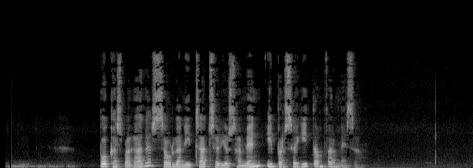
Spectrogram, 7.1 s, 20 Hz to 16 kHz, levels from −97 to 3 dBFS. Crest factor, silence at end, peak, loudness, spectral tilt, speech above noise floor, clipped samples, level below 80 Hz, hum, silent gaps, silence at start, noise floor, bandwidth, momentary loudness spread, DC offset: 20 dB; 1.75 s; -10 dBFS; -29 LUFS; -5 dB/octave; 43 dB; under 0.1%; -80 dBFS; none; none; 0.15 s; -72 dBFS; 11.5 kHz; 8 LU; under 0.1%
